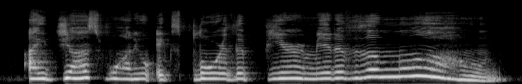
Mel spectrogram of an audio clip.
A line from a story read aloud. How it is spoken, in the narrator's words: she sighed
